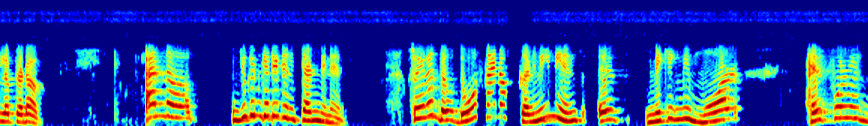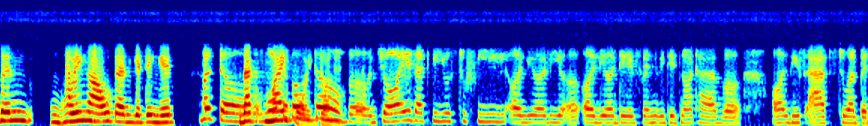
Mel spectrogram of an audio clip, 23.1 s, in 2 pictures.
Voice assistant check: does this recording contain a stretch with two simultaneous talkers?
Yes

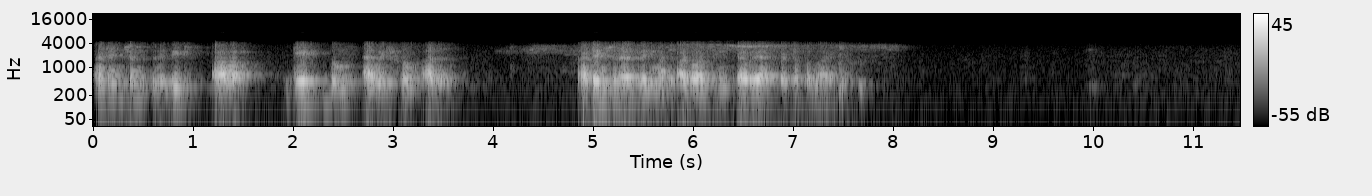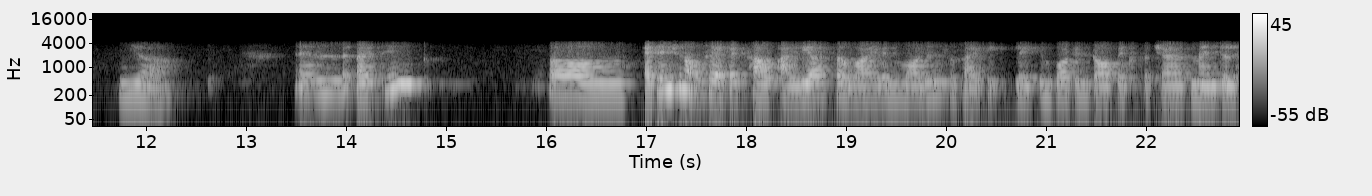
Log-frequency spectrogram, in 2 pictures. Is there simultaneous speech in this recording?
No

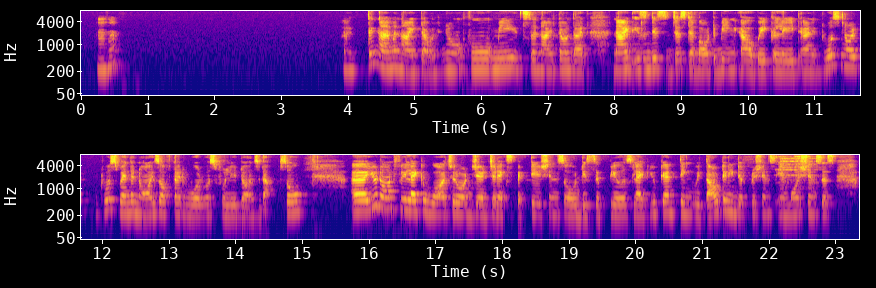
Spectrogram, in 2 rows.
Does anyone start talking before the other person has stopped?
No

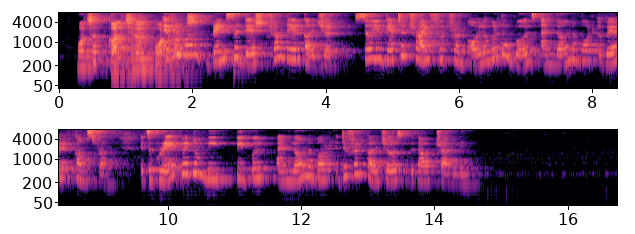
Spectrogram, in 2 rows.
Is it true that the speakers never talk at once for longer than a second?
Yes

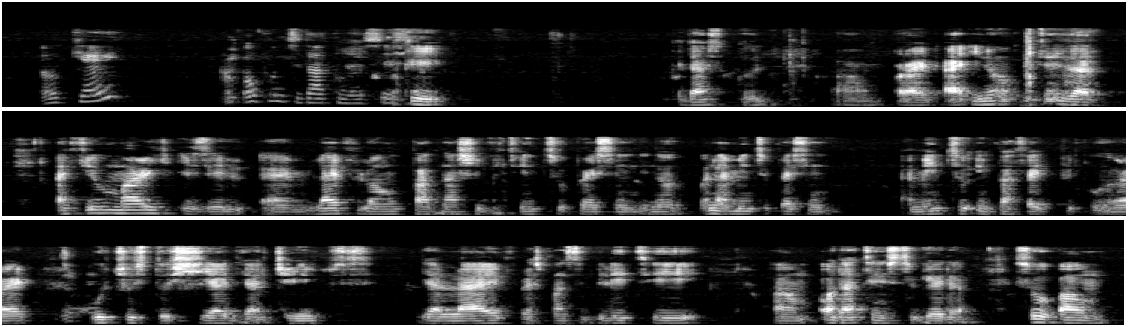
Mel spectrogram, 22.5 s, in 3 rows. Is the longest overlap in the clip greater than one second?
No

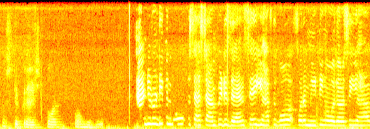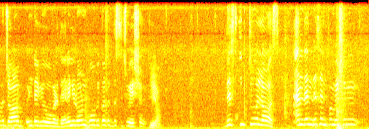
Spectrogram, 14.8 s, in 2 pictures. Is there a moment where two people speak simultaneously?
No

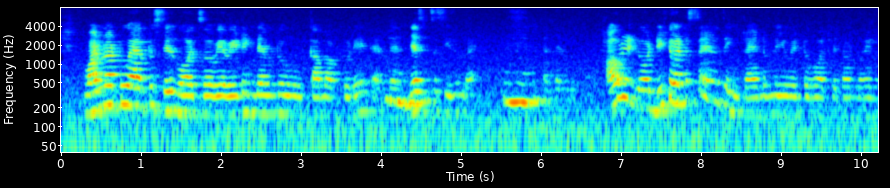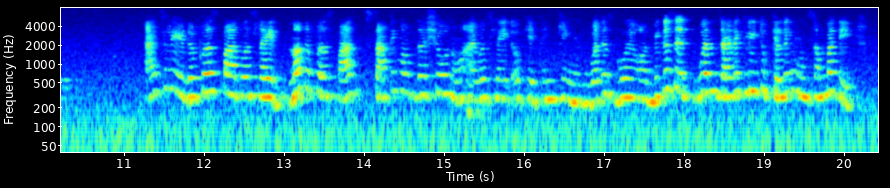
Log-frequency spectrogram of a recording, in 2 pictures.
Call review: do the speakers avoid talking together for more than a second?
Yes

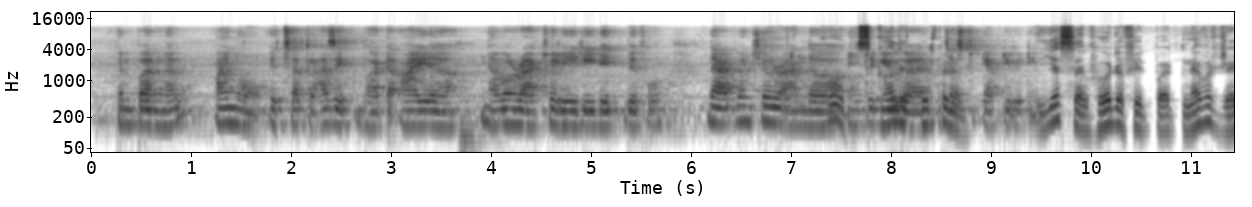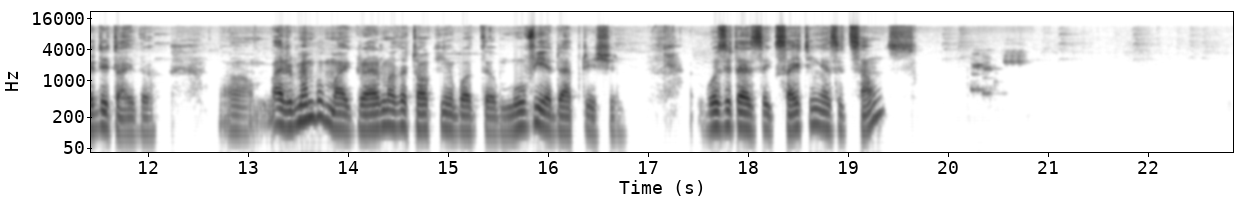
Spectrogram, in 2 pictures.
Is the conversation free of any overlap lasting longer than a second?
No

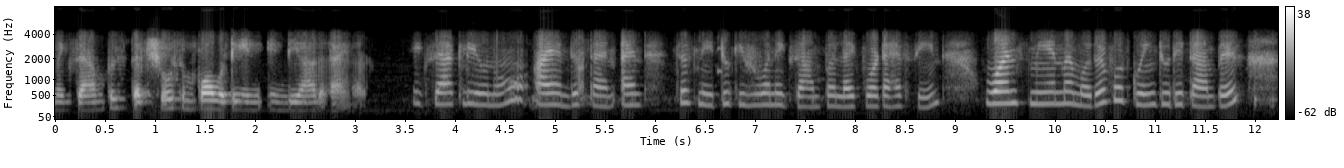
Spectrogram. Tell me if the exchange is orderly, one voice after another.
Yes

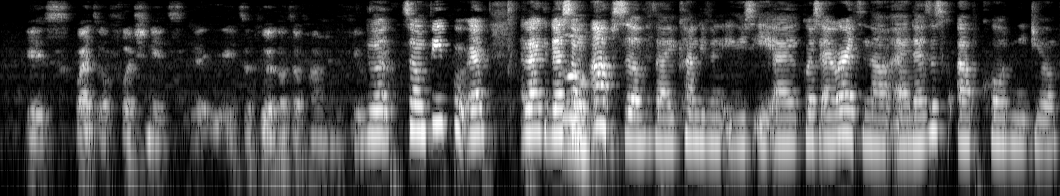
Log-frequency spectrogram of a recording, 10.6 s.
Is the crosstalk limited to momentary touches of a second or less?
Yes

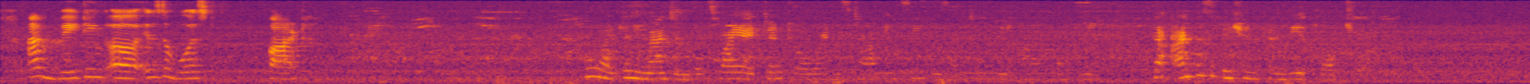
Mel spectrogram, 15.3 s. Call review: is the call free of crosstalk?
Yes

